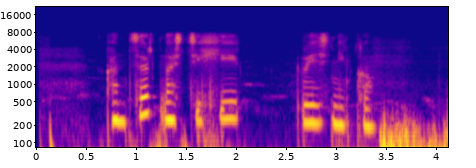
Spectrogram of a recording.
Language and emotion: Russian, neutral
